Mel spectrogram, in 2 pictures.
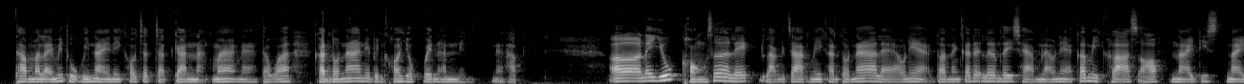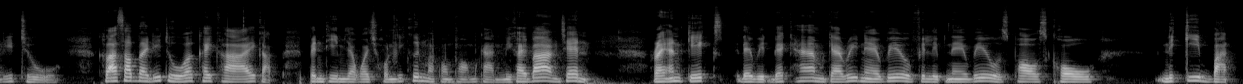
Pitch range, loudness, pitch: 120-140 Hz, -25 LUFS, 125 Hz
